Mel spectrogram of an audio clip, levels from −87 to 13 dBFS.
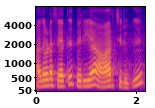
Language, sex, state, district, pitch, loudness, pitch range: Tamil, female, Tamil Nadu, Kanyakumari, 205 Hz, -15 LUFS, 190-235 Hz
